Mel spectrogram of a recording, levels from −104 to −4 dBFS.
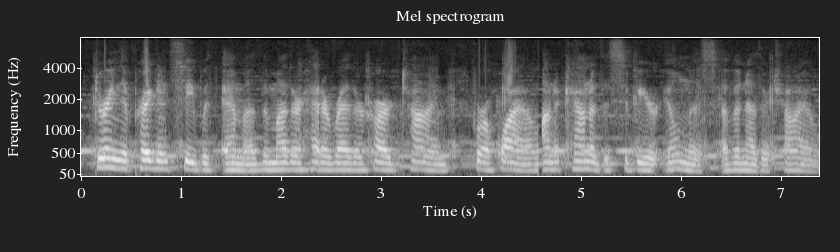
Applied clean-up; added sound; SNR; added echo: none; Guitar; 11 dB; none.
